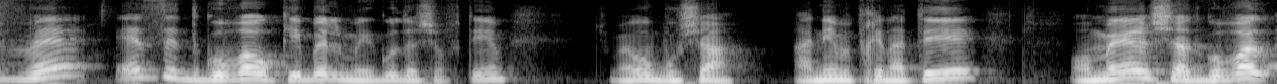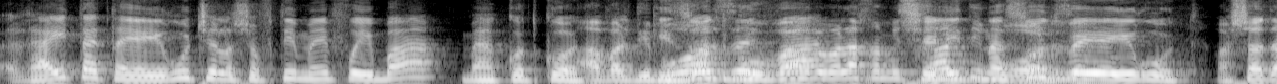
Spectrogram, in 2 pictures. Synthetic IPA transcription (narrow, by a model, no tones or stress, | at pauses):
ve̞ezed̪ɡuvaukibe̞lmiːɡud̪aʃoftim | ʃmeubuʃaː | nimipχinat̪i | o̞me̞ʁʃead̪ɡuvaʁait̪aet̪ajeiʁutʃe̞laʃo̞ft̪imːeefoibameako̞d̪ko̞tavald̪ibkizod̪ɡuvabemalaχamisʃealitnasut̪vejeiʁut̪aʃad̪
